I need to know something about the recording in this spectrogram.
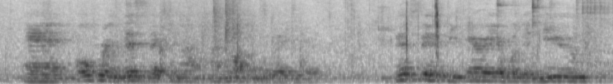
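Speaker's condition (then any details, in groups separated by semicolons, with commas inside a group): No condition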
